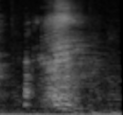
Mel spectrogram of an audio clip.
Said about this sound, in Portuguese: Vou espirrar de novo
